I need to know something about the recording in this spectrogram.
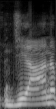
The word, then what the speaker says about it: ज्ञान: तो आप सभी यहां पर लिखेंगे ज्ञान पुंज प्रभा दर्शकम संस्कृतम यानी इसमें ज्ञान पुंज ज्ञान पुंज प्रभा भरना होगा। आप सभी यहां पर ये ज्ञ का उच्चारण ज से करेंगे क्योंकि यह शुद्ध रूप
